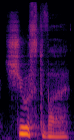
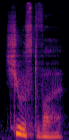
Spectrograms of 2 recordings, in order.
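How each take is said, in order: Both takes have the same delivery.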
